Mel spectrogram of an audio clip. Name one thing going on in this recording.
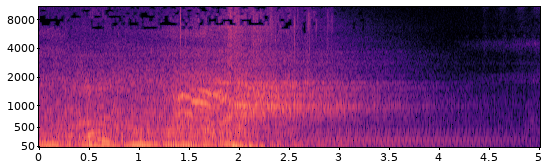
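A creature lets out a loud, wavering shriek that fades away.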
